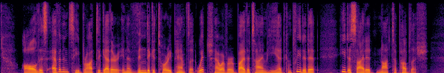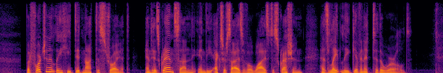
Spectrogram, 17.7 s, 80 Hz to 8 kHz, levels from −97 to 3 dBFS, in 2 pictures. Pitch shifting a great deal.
Yes: wide, 7.3 semitones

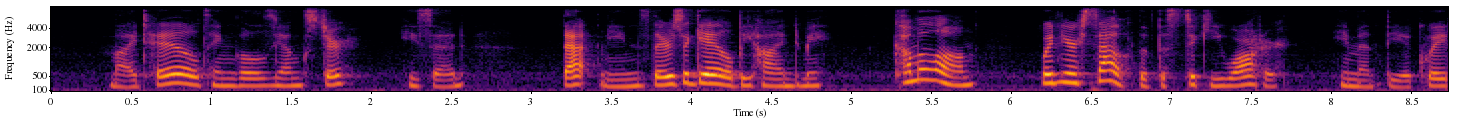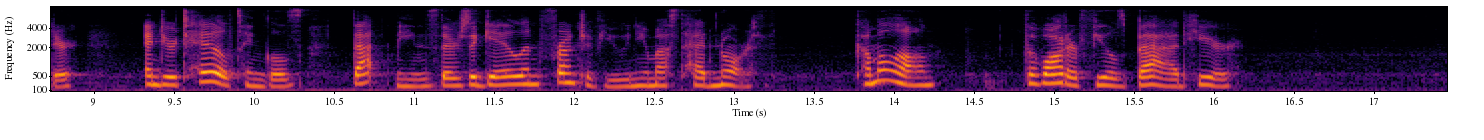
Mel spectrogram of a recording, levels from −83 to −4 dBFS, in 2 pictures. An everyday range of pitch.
Yes: average, 3.6 semitones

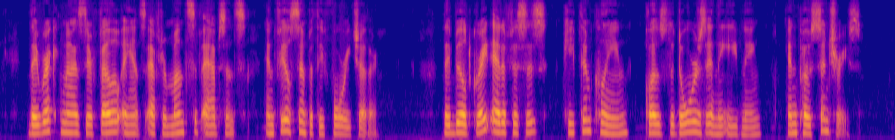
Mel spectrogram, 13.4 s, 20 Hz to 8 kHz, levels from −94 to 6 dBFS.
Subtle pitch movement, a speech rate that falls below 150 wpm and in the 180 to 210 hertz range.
Yes: narrow, 2.2 semitones; average, 140 wpm; high, 190 Hz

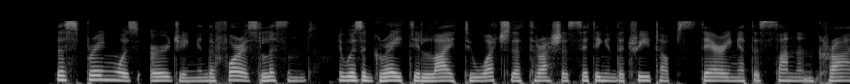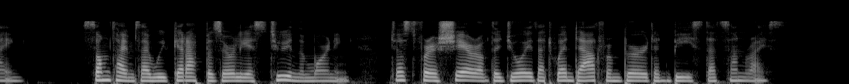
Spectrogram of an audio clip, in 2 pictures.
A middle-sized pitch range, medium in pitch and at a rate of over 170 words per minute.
No: narrow, 1.5 semitones; medium, 170 Hz; average, 200 wpm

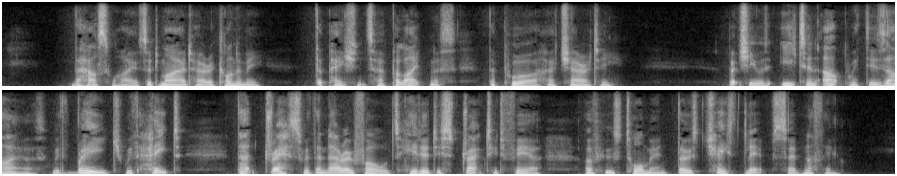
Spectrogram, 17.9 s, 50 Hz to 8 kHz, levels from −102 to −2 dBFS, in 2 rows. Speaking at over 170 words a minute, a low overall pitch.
No: average, 140 wpm; low, 130 Hz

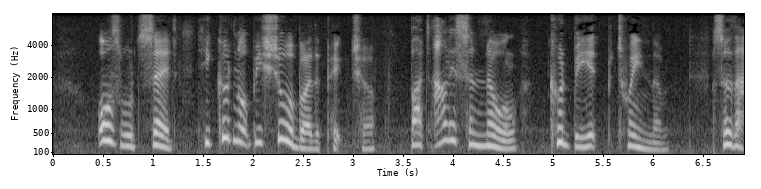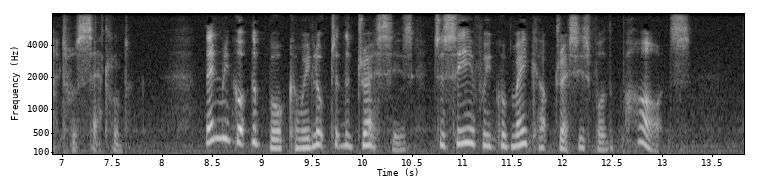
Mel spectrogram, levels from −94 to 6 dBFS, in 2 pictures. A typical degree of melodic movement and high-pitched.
No: wide, 7.4 semitones; high, 235 Hz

